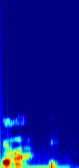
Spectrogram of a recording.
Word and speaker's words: honor: so instead of honor this is one of the words where we do not pronounce the h honor okay there you go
